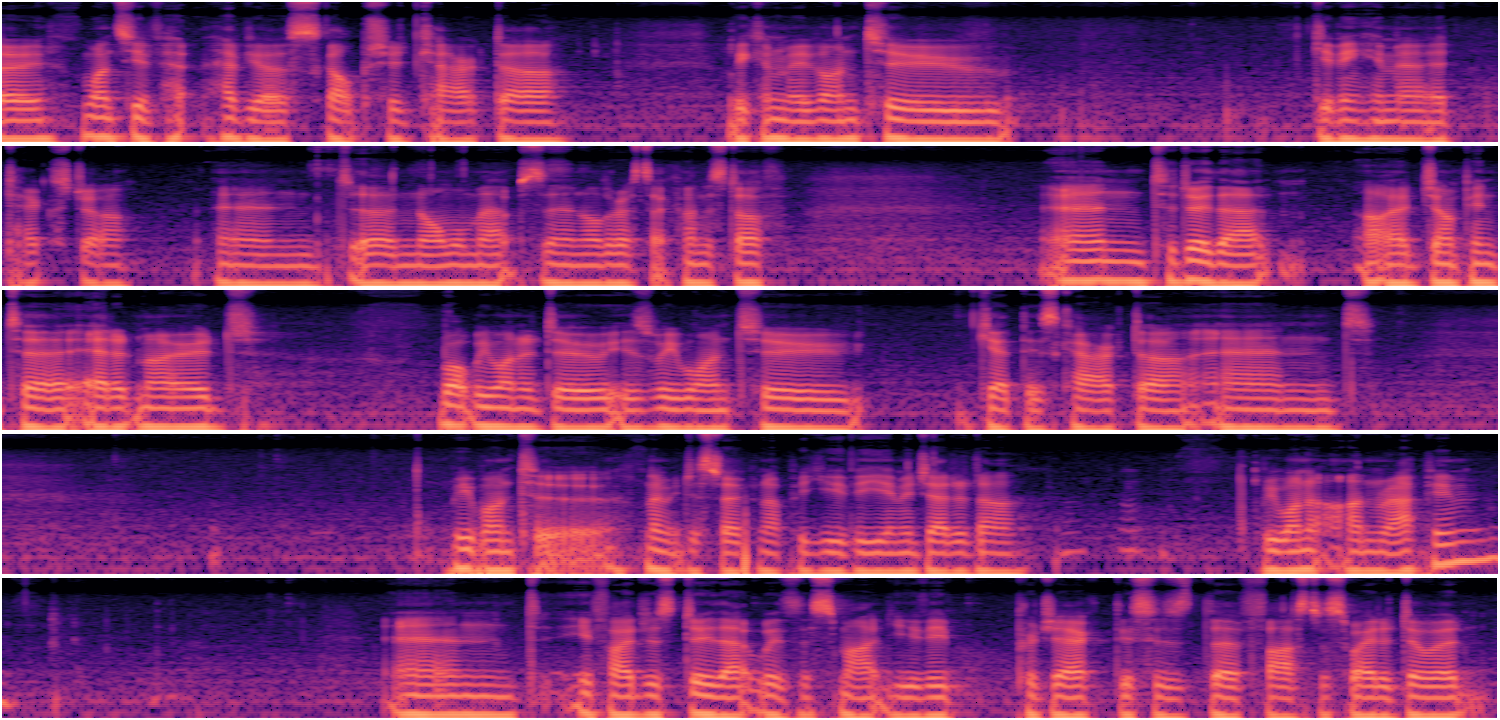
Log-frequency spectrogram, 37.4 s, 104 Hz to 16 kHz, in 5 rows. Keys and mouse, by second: 11.4 Tab, 28.8 a, 29.0 a, 30.3 u, 33.1 u.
